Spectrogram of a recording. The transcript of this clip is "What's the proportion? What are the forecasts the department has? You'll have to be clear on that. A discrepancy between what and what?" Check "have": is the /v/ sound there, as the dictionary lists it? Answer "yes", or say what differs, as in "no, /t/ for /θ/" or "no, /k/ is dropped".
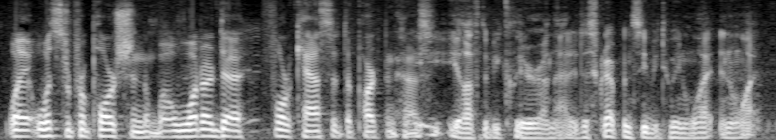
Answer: no, /f/ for /v/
